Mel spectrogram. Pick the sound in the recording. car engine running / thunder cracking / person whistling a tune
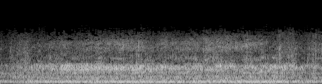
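car engine running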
